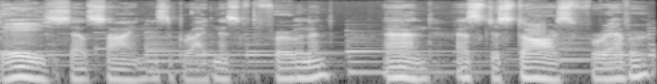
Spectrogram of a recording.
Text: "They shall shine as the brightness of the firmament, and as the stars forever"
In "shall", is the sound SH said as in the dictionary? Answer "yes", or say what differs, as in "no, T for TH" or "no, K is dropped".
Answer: no, S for SH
